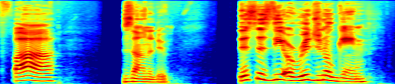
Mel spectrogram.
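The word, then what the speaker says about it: Faxanadu: especially about an old game that everybody called Fax Anadoo, but it's actually pronounced Fazanadoo. And I'm torturing people with that fact. But you see, look, there he goes. There you go. No, no, no. It's FA Zanadu.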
